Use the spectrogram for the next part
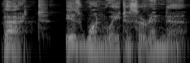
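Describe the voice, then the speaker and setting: An actor playing a stern, scheming old general in a video game, with a gravelly, raspy voice and a commanding, deliberate, sardonic delivery. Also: male voice, rumbling low, huge pitch swings, darkish tone, heavily acted. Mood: cold, grim. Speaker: game character. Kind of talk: dramatic game voice lines.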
